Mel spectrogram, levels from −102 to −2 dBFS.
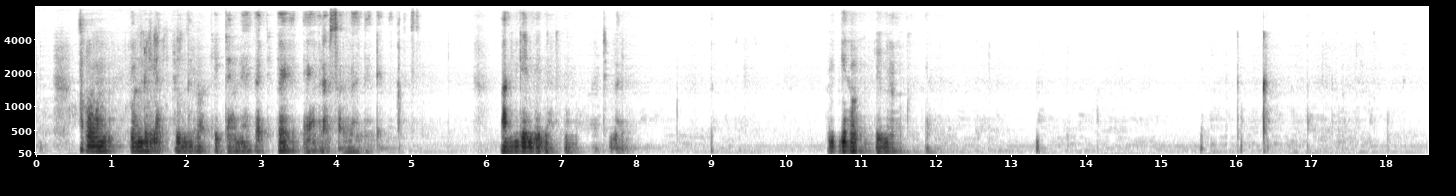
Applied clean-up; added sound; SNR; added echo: neural mask model DeepFilterNet 3.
